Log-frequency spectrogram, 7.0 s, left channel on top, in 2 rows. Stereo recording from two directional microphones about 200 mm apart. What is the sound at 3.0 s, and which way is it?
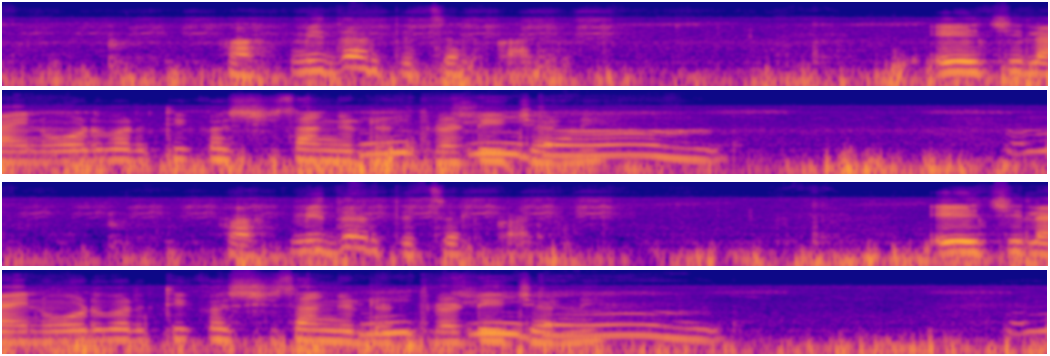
Speech, 45° right (ahead or behind).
